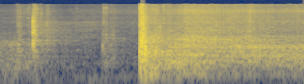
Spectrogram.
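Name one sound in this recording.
A skateboard slaps down on concrete.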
